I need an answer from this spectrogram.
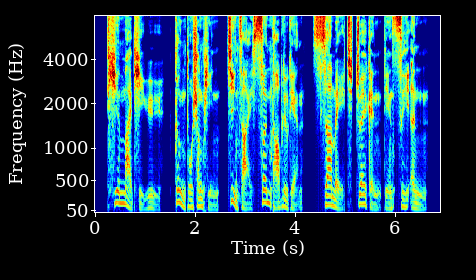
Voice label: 男 品牌广告, 国语男声配音; 天脉体育

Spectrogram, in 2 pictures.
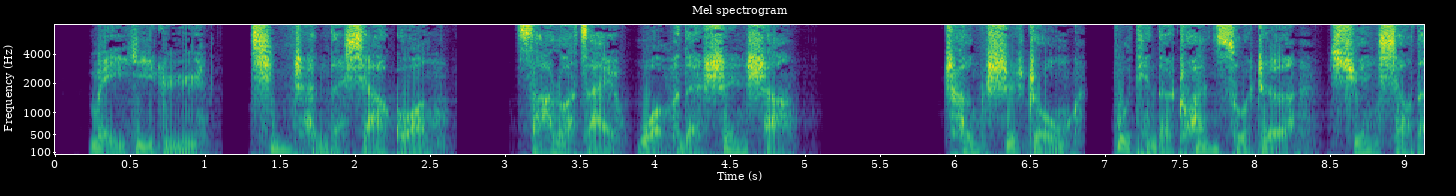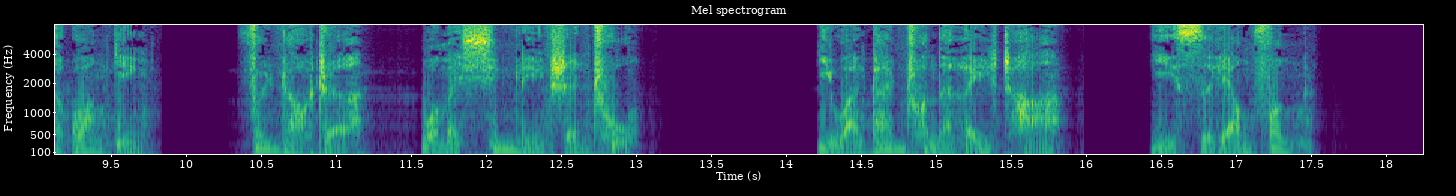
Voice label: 男 散文; 寻梦家园

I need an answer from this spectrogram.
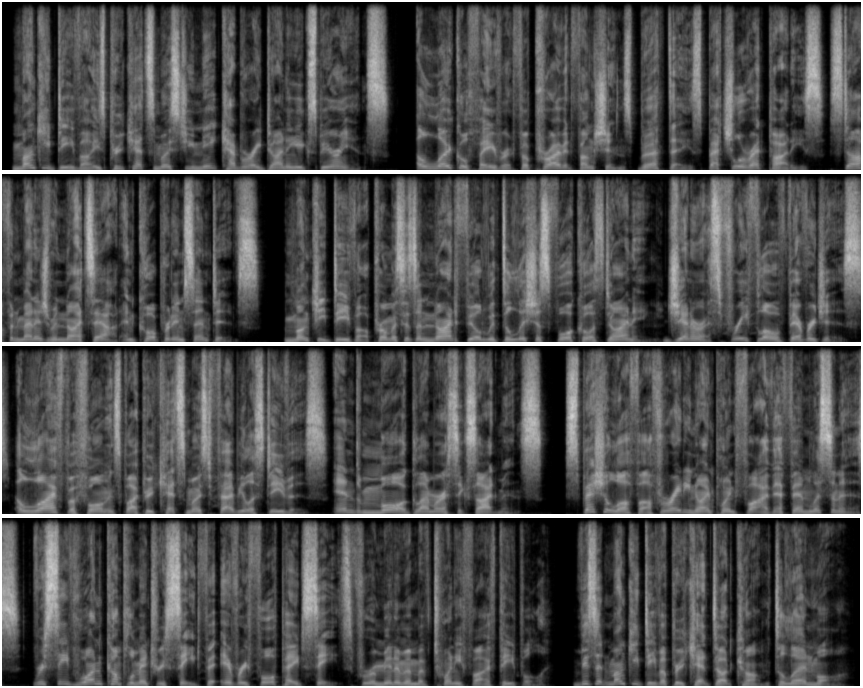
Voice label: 外籍英男, 餐厅宣传

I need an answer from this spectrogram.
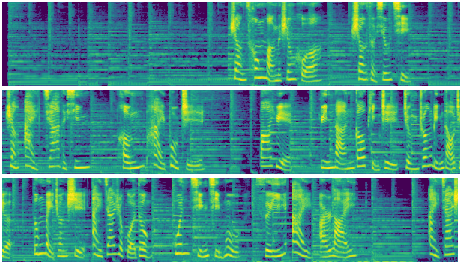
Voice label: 女, 广告, 家具, 优雅; 爱家日家具

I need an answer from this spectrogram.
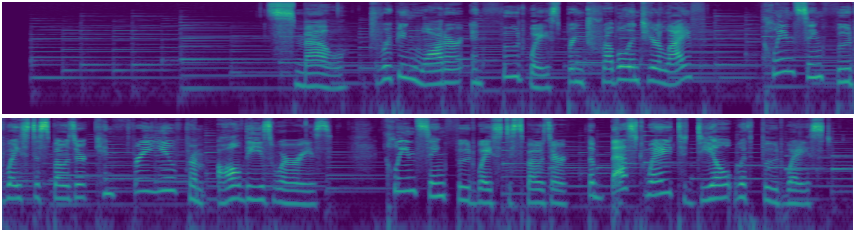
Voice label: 外籍女 commercials

